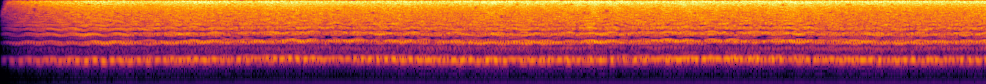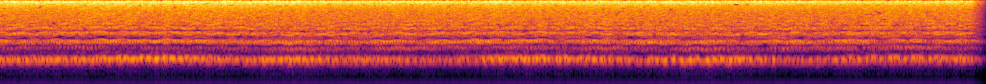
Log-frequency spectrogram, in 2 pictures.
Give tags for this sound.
new
NoiseBient
Experimental
Psychedelic
breakbeat
Darkwave
Listening
Ambient
Easy
Noisecore
Noise
Dark

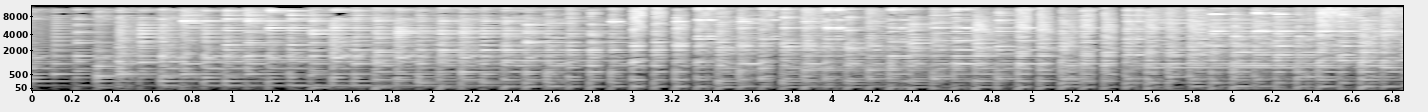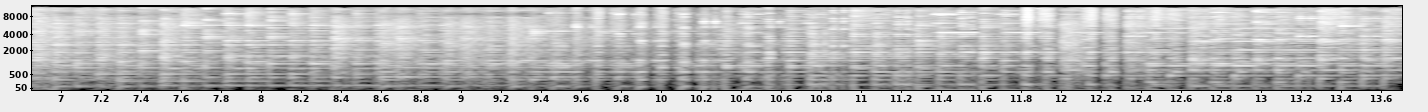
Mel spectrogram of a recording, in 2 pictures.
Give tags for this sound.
sequenced
synth

